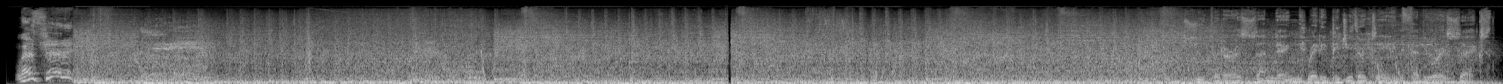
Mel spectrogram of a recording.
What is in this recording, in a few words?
TV Spots; Jupiter Ascending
